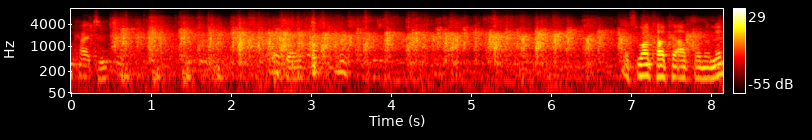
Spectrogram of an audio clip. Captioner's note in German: Beifall bei dem BÜNDNIS 90/DIE GRÜNEN und der CDU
